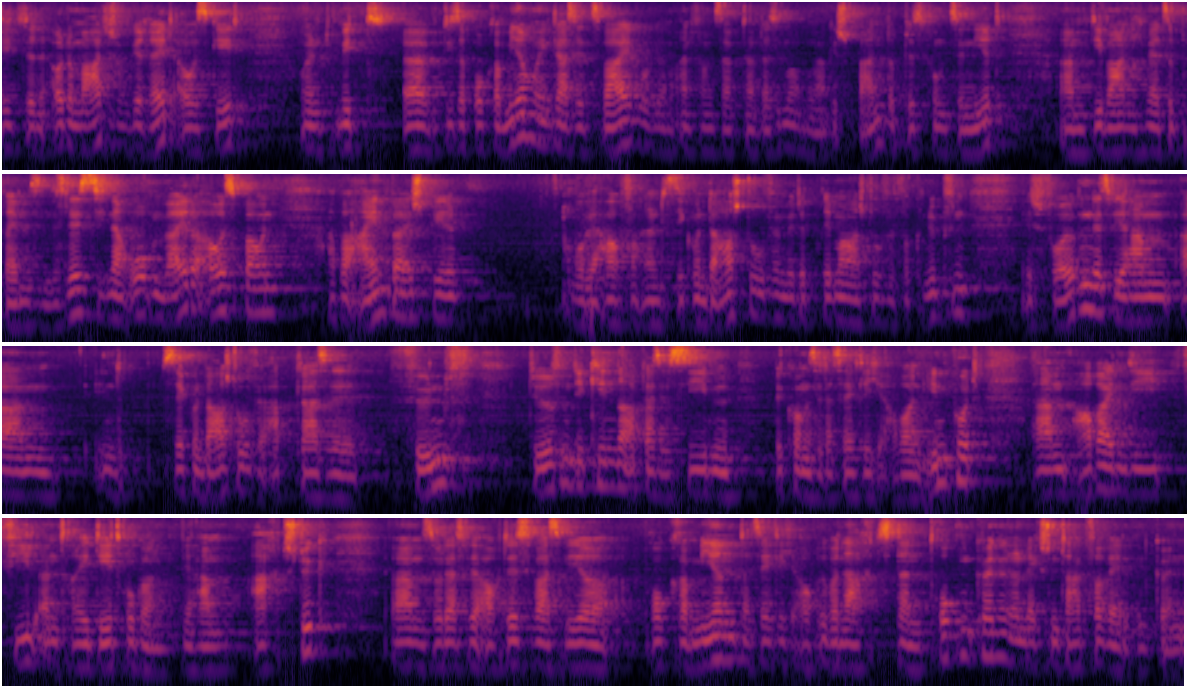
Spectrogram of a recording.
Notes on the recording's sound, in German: Eine Podiumsdiskussion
